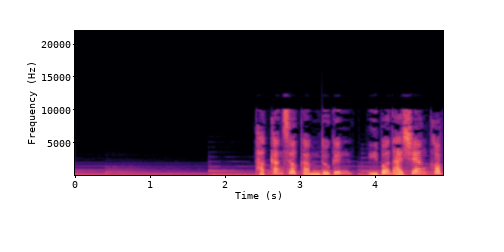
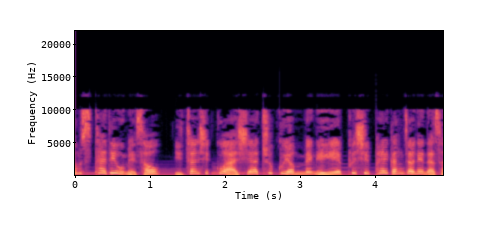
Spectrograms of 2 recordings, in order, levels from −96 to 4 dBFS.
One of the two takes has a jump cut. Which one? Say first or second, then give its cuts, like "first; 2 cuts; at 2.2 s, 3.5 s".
first; 1 cut; at 2.4 s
